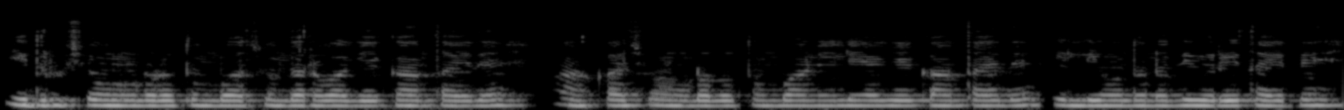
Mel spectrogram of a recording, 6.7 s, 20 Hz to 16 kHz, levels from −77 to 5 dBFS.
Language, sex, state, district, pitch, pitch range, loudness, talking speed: Kannada, male, Karnataka, Dharwad, 175 Hz, 175-180 Hz, -31 LUFS, 160 wpm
